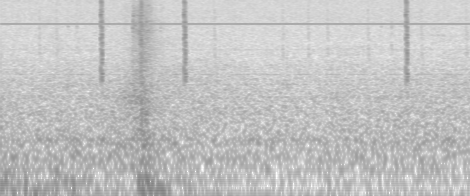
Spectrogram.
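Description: Short interface clicks sound as game menus open.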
